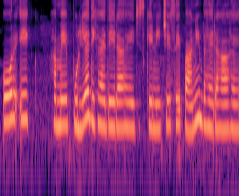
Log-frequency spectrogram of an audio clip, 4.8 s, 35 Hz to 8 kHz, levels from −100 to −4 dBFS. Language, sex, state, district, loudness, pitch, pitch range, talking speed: Hindi, female, Bihar, Araria, -29 LUFS, 250 Hz, 235-270 Hz, 200 wpm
